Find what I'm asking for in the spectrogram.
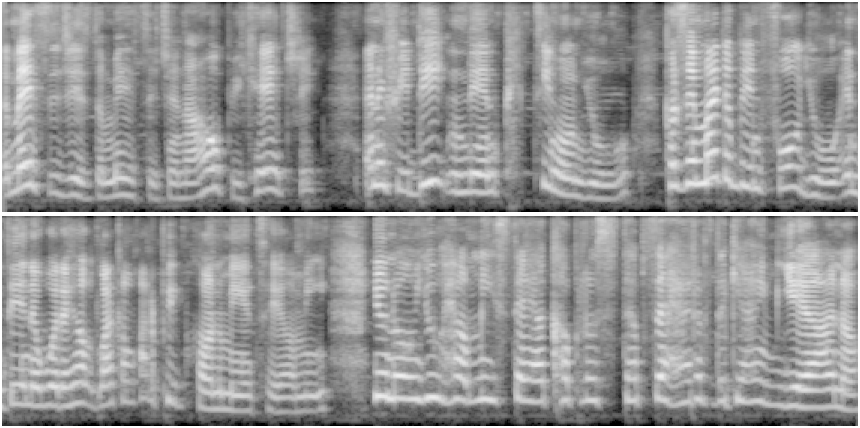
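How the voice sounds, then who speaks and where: Loud and very fast, a woman talks at a fairly high pitch with very wide pitch swings. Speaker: tarot reader. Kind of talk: live tarot reading. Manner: animated, laughs a lot.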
